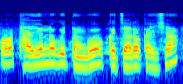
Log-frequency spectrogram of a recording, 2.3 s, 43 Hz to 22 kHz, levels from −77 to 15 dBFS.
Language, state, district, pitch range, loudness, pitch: Kokborok, Tripura, West Tripura, 170-205 Hz, -14 LUFS, 185 Hz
